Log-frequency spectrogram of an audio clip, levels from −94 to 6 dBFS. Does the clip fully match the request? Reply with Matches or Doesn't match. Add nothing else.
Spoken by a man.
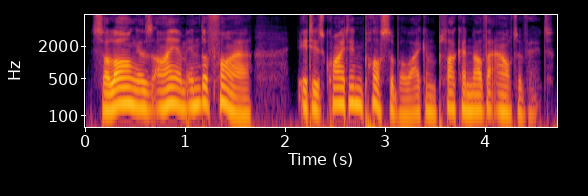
Matches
